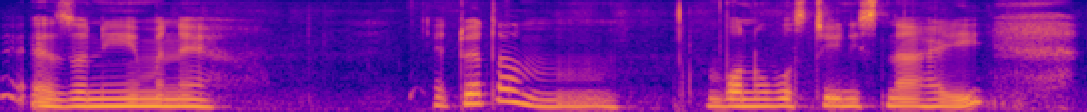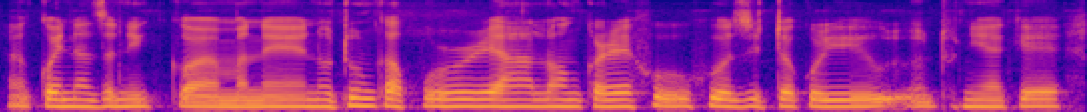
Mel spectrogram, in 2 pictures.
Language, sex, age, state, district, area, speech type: Assamese, female, 45-60, Assam, Biswanath, rural, spontaneous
